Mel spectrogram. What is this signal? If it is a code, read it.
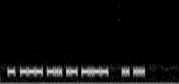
Morse code, heard as a keyed tone, about 60 wpm, 600 Hz. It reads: TODAY IS
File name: archived / CRSnet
